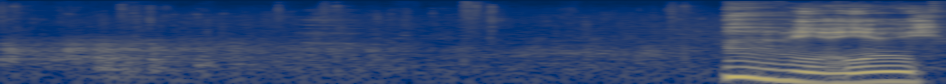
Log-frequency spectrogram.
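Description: Low thunder rumbles with a patter of rain in the video game Amnesia, moderate and sustained for a few seconds before a loud voice breaks in over it near the end.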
